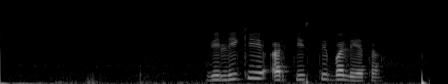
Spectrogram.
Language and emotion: Russian, neutral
